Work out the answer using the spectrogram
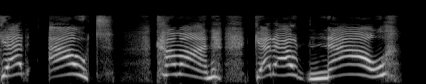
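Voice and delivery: high, drawn-out, cupped-hands megaphone-style shout. She shouts up to the people at the window to get out; shouting through cupped hands. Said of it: "as a megaphone".

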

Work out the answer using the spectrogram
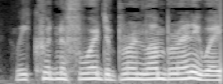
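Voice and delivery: plain

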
